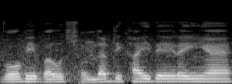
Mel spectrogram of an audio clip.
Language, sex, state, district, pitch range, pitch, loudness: Hindi, male, Punjab, Fazilka, 120-135 Hz, 130 Hz, -13 LUFS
